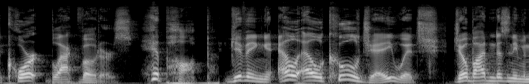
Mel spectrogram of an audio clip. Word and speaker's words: LL Cool J: Giving LL Cool J, which Joe Biden doesn't even know who he is or how to pronounce his name, LLJ Cool J.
